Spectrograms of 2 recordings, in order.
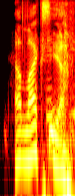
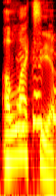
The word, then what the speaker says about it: Alexia: I may have mispronounced your name, like John Travolta. – It's okay. It's Alexia. – Alexia. Oh my gosh. I'm so sorry. Alexia, okay.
